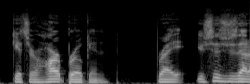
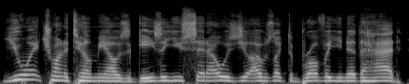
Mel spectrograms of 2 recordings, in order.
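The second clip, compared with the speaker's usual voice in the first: higher, protesting British lad; mock British accent; 5 semitones higher, faster than usual. Friend-zoned guy answers the sister, mock British accent. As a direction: object in a put-on British voice. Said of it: "And then the guy's like".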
